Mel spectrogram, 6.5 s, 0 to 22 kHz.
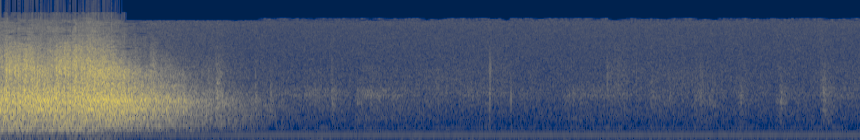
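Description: Gunfire sound effect from a 1950s radio drama: a loud gunshot blast that hangs for about a second and then dies away over the next second, leaving quiet with a steady low hum.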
